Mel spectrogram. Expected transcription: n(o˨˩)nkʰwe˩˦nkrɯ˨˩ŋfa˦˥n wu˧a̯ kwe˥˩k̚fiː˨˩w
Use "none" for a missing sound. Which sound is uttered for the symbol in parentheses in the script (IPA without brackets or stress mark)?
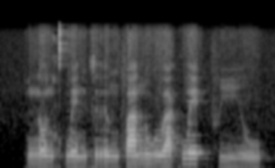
o˨˩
